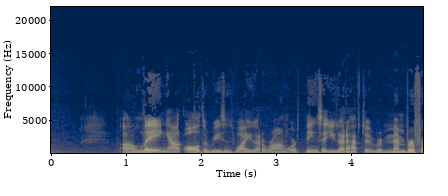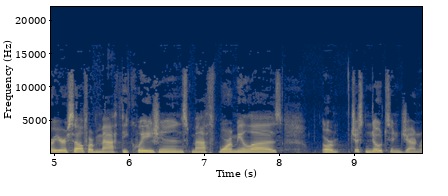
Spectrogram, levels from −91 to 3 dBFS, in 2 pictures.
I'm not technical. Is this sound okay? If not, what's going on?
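No. From about 4.93 s to 9.87 s, the automatic gain falling fault occurs: the recorder's automatic volume control decided the input was too loud, or its background noise too strong, and kept turning itself down. So the speech steadily sinks in loudness over those five seconds, ending noticeably quieter, and the room's background noise fades along with it. The change in the voice's level around 4.5 s, when the talker shifts position, is just the person moving, not the system.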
